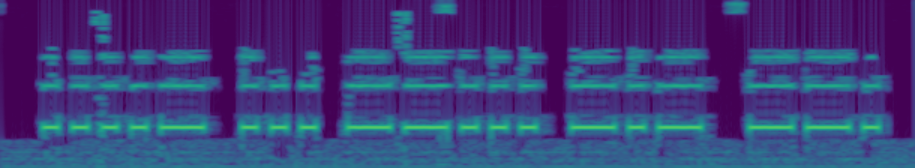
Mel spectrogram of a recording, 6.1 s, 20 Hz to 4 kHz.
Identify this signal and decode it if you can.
Morse code, heard as a keyed tone, about 12 wpm, 590 Hz. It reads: 4S7KG
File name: CW-QSO / Directional Call / Directional QSO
